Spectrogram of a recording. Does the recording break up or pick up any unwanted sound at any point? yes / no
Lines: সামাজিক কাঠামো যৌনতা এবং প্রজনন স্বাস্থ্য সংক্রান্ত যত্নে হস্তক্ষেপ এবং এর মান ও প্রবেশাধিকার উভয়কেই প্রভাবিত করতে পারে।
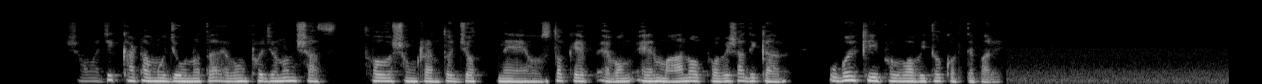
no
